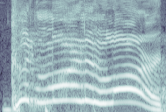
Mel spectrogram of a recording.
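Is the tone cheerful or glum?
cheerful. It sounds cheerful and happy.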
